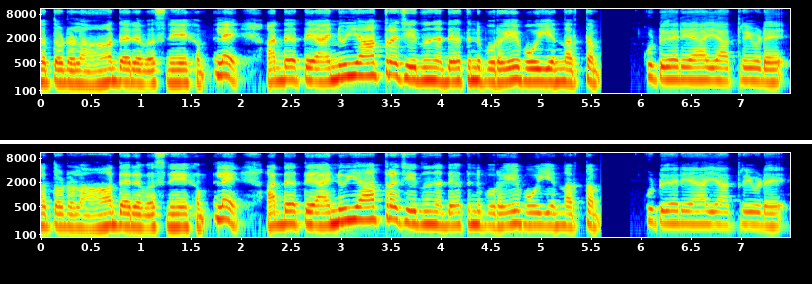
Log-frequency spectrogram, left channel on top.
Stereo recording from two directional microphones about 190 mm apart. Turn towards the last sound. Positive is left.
turn(degrees=15)  # may be behind; listen again after turning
